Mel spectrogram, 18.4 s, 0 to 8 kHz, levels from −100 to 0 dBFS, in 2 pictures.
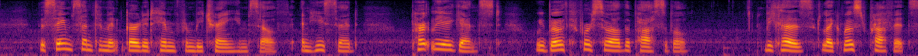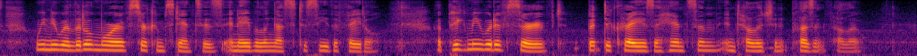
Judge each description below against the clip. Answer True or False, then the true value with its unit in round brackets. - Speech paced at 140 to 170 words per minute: True (160 wpm)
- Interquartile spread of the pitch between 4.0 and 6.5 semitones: False (2.9 semitones)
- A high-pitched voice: True (200 Hz)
